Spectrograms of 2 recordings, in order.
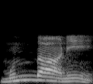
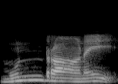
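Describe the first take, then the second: First: The word ends with a 'thaani' sound. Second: The word ends with a 'draanai' sound. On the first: The speaker calls it wrong. "அடுத்தது முந்தாணி" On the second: The speaker calls it right. "இதை முன்றானை அப்படின்னு சொல்லணும்"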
